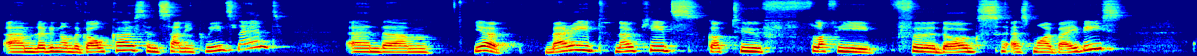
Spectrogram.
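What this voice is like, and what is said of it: Thick South African accent. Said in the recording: “I'm an expat from South Africa, as you can hear by this thick accent... It's a gorgeous accent.”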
